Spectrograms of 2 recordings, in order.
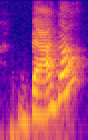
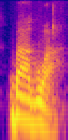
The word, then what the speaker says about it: Bagua: I've heard of, I might be pronouncing this wrong, correct me if I'm wrong, I've heard of Baga? Bagua.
